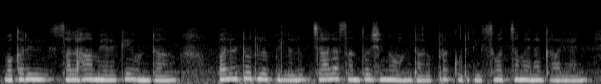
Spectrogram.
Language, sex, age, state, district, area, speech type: Telugu, female, 18-30, Andhra Pradesh, Nellore, rural, spontaneous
